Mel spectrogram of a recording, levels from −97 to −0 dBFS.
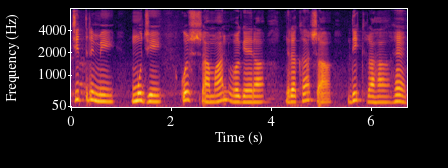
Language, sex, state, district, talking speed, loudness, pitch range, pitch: Hindi, female, Madhya Pradesh, Katni, 100 wpm, -18 LUFS, 180-225 Hz, 195 Hz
